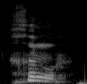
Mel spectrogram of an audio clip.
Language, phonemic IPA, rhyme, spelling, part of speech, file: French, /ʁə.mu/, -u, remous, noun, LL-Q150 (fra)-remous.wav
- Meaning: 1. eddy, backwash 2. swirl, wash; turmoil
